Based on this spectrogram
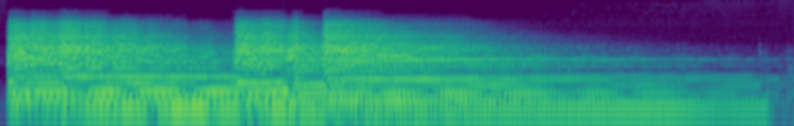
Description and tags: Guitar riff with medium overdrive.
Recorded with USB sound card - no noise.
Should be in Emaj scale?
This is one nice sound I found with several hours of work with my guitar equipment.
